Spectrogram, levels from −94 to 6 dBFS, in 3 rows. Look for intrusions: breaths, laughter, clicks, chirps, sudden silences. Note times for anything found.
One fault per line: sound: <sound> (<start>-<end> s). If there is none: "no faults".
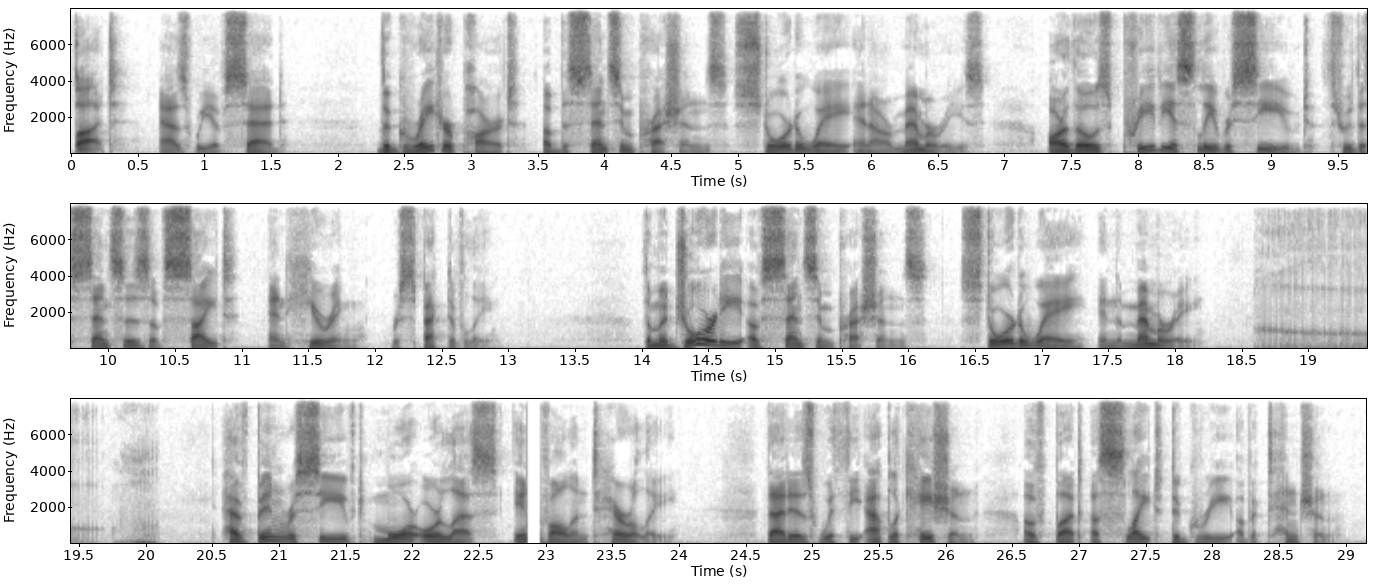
sound: breath (18.6-20.1 s)
sound: dropout (22.8-23.0 s)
